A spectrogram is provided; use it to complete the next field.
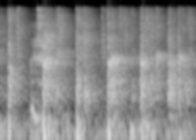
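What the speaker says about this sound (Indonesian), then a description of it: "Tepuk tangan untuk" Scattered hand claps from a small studio audience greeting a guest named Ibu Mawar, a handful of sharp, irregular claps close by with a brief murmur between them.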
